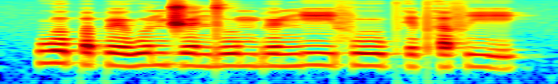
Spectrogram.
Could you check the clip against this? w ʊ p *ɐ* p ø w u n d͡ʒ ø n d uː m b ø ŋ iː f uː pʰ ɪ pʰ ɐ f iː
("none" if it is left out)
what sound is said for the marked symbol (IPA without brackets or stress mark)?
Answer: ɐ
